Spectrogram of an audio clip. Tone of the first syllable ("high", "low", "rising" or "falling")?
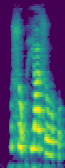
high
